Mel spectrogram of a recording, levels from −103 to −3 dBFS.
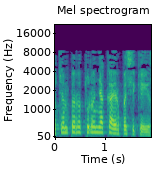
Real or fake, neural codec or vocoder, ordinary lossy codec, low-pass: real; none; MP3, 32 kbps; 9.9 kHz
